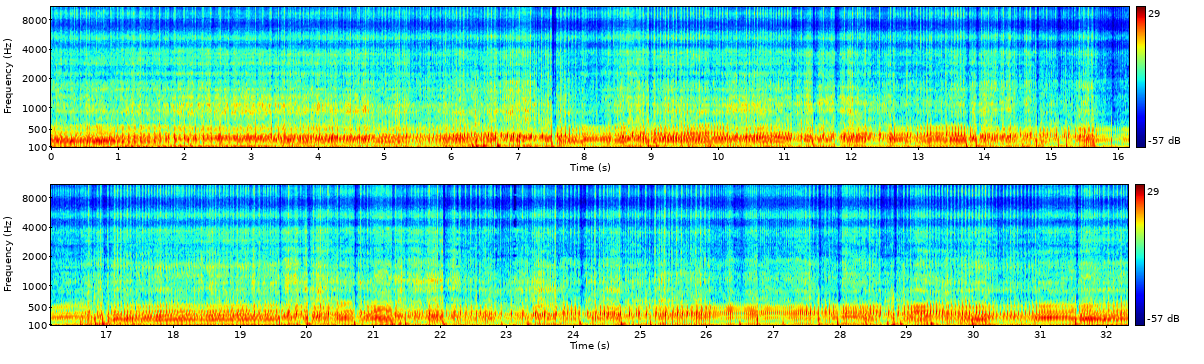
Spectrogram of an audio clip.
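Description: Dirt bike engine running at low trail speed, its revs rising and falling as the throttle is worked.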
